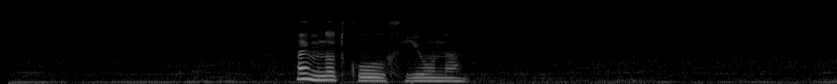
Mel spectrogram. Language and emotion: Russian, sad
